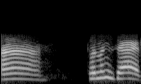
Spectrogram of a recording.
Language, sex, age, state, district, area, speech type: Tamil, male, 18-30, Tamil Nadu, Cuddalore, rural, conversation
